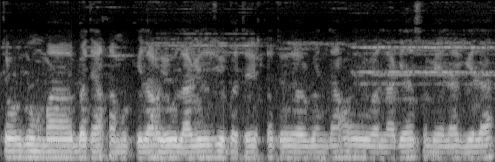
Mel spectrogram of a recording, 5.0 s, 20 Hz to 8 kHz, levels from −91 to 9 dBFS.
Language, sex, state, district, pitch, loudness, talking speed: Gujarati, male, Gujarat, Gandhinagar, 110 Hz, -16 LUFS, 145 wpm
